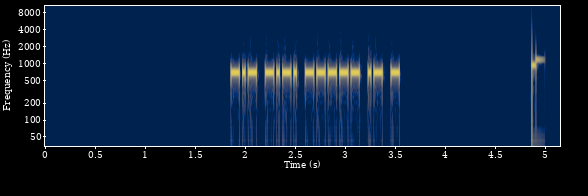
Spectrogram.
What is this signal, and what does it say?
Morse code, heard as a keyed tone, about 41 wpm, 700 Hz. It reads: KC0AT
